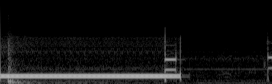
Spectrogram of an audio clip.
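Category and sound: signal or alarm, telephone dial tone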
